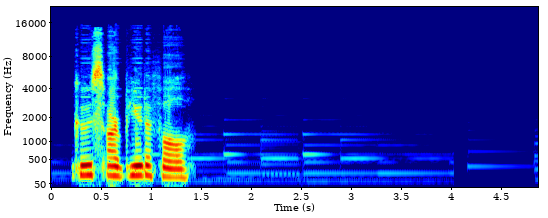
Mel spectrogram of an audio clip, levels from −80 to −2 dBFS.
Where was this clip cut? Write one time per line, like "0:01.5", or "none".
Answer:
0:01.5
